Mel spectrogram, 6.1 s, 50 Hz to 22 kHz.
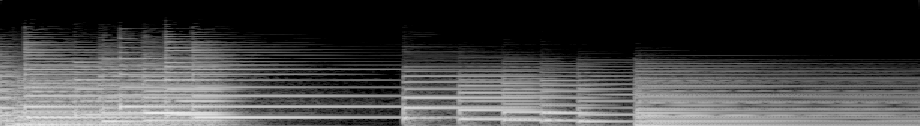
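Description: Roland RP102 digital piano playing an acoustic piano sound: a busy run of chords that is let ring and fade about a second and a half in, then two more chords about a second and a half apart, each left to die away.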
